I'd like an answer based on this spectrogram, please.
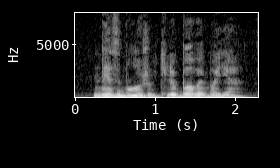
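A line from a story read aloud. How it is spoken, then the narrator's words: Plain. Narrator (Ukrainian): сказав тобі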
